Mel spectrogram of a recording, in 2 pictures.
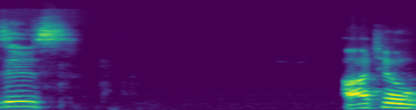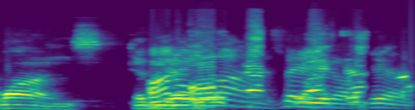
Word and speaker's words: Otto Wanz: I can't even pronounce his name, Otto Schwartz. Oh, what was his last name, Zeus? Otto Wanz.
